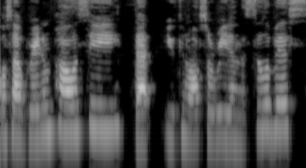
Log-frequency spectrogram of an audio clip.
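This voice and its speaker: Her voice fairly high, a woman talks with ordinary pitch variation. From New York City. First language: French. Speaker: math teacher. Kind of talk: class introduction video.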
